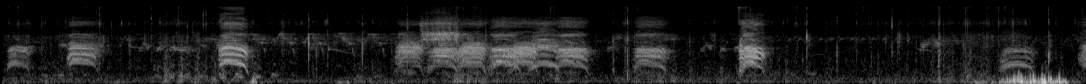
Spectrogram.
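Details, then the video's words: Crows fighting for food give loud, harsh, hoarse caws in overlapping bursts. Several birds call over one another, with quieter gaps between bouts. A low thud is heard at the end. "কাকের ডাক Crow Sound Crow ki Awaz Loudly | Crow bird Fight for Food"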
